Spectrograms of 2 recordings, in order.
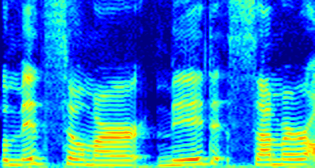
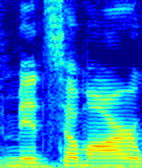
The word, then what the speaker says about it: Midsommar: Midsommar, although I've heard that Ari Aster says it's supposed to be pronounced Midsommar, which, like, that's hard for me.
